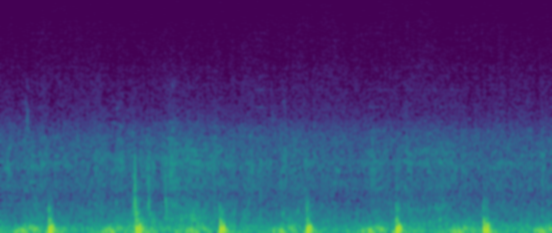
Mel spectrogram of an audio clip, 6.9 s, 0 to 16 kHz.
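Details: 35-year-old male, heartbeat self-recorded over the mitral valve area on waking in the morning: regular low thumps at about 55 beats a minute with some rustle and wind-like noise; normal heart sounds.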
